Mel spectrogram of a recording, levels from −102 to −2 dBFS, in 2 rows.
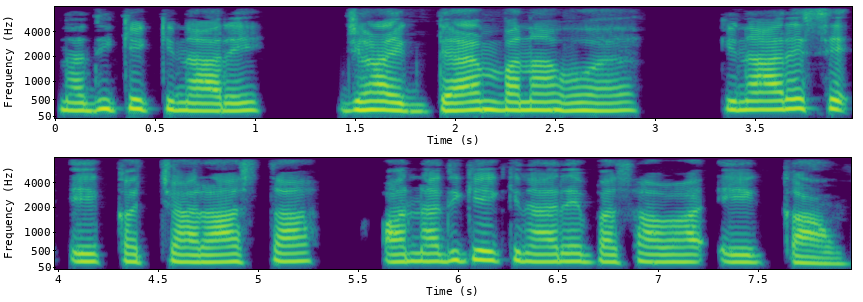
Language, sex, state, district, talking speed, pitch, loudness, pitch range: Hindi, female, Uttarakhand, Uttarkashi, 165 wpm, 210 Hz, -17 LUFS, 200-230 Hz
